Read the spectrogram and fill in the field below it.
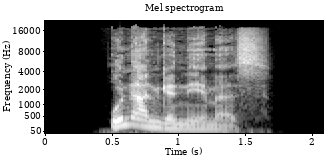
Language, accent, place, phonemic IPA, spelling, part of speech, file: German, Germany, Berlin, /ˈʊnʔanɡəˌneːməs/, unangenehmes, adjective, De-unangenehmes.ogg
- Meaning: strong/mixed nominative/accusative neuter singular of unangenehm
